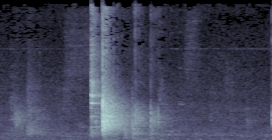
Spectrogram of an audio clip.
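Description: A cue ball smashes into a rack of billiard balls with a loud crack, and the balls clatter apart.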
